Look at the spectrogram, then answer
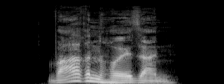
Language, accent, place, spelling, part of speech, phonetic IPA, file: German, Germany, Berlin, Warenhäusern, noun, [ˈvaːʁənˌhɔɪ̯zɐn], De-Warenhäusern.ogg
- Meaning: dative plural of Warenhaus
